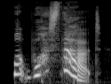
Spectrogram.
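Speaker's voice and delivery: high-pitched startled gasp of a question. A narrator's reading. Asking what drink just burned her throat, gasping. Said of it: "I gasped".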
